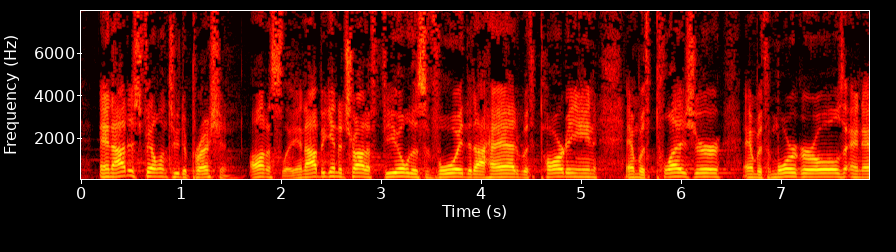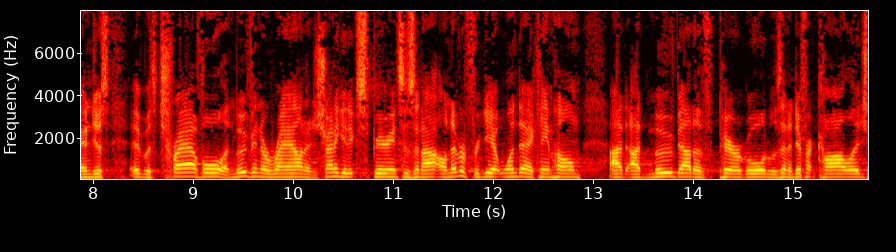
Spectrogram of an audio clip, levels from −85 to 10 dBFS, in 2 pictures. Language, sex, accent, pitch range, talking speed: English, male, American, 160-185 Hz, 235 wpm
